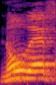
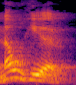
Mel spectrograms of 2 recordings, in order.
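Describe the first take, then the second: First: It is run together as one word. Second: It is split into two separate words. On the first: God is not anywhere. The speaker calls it wrong. "Nowhere சொல்லாத" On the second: God is present right here. The speaker calls it right.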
